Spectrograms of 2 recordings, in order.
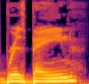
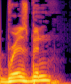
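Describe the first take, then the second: First: It is pronounced the American way, as read. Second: It is pronounced the non-American way.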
